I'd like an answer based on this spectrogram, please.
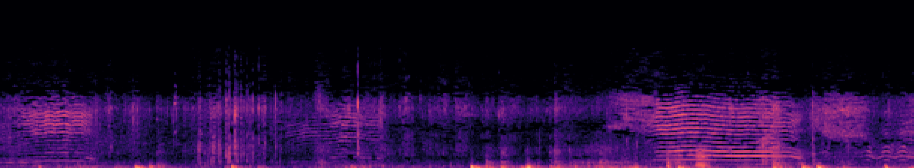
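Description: Goats bleating: a short quavering bleat at the start, then a long, loud, high quavering bleat about four and a half seconds in.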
